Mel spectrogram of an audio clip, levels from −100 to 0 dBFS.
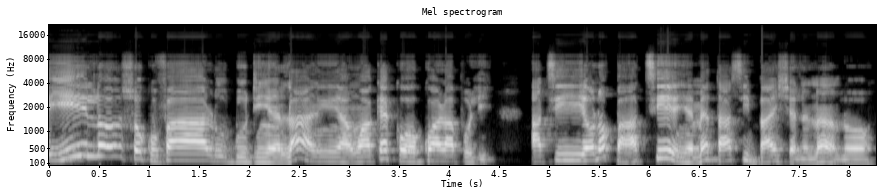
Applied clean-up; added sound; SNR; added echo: none; none; none; none.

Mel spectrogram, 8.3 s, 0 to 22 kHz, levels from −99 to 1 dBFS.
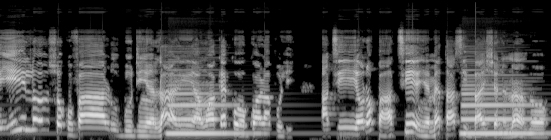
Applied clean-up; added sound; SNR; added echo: classical method spectral subtraction.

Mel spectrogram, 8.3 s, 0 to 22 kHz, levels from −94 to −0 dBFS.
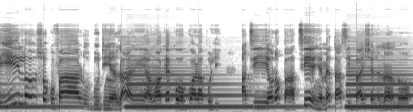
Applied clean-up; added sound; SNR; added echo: none; Wind instrument, woodwind instrument; 4 dB; none.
